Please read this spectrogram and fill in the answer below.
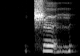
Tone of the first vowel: low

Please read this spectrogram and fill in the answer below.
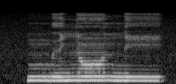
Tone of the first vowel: low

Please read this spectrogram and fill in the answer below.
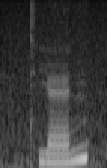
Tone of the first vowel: rising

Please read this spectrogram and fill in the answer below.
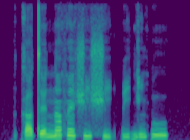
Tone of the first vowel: low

